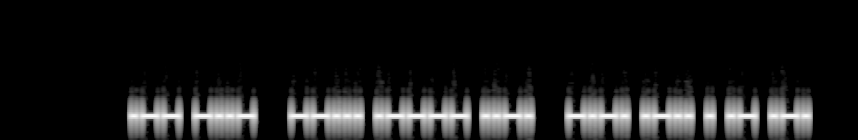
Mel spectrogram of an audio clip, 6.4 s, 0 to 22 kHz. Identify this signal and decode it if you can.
Morse code, heard as a keyed tone, about 30 wpm, 700 Hz. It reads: WX 71F CLEAR
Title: K1USN SST QSO Practice 30wpm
